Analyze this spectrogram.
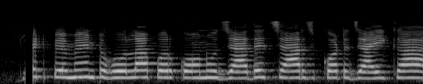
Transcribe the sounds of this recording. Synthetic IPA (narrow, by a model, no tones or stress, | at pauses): leʈpemeɳʈɦolapəɾkɔnod͡ʒad̪et͡ʃaɾd͡ʒkəʈd͡ʒajɪka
